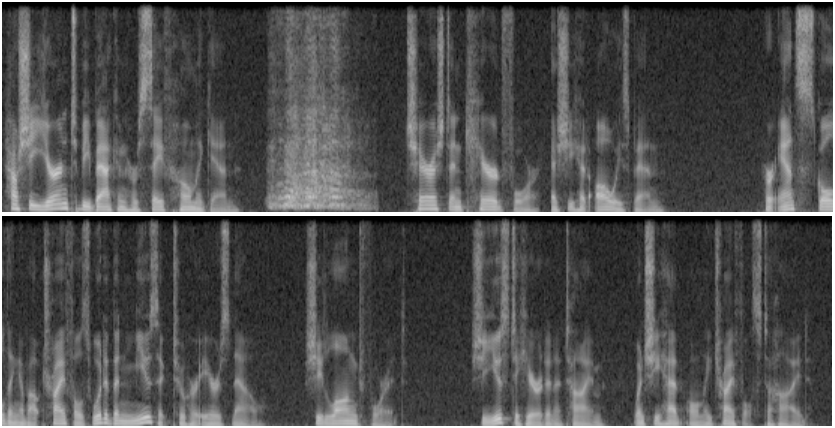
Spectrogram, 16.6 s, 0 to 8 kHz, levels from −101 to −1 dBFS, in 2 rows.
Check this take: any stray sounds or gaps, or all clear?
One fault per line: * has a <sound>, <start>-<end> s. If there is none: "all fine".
* has a laugh, 2.6-3.8 s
